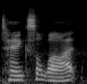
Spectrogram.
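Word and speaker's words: Thanks a Lot: It's called Tanks a Lot. The H in thanks is silent, H for Hudson, and silent for all the people that are suffering in silence.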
